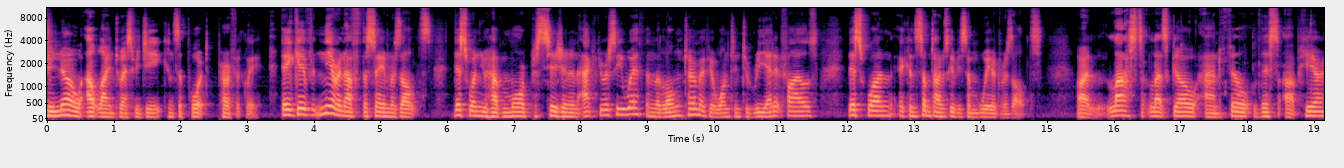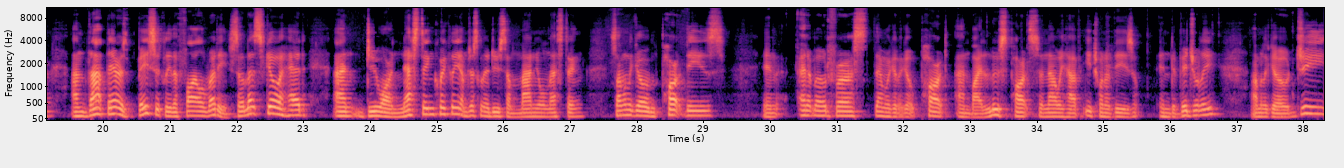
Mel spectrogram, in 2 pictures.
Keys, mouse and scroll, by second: 1.0-1.8 scroll down 1, 3.3 Tab, 5.1 shift+middle click, 15.0 shift+middle click, 15.2 scroll down 1, 17.2 alt+click, 18.1 f, 18.9 Tab, 20.1 scroll down 1, 21.1 scroll up 1, 28.4 p, 30.4 Tab, 31.8 Tab, 34.7 scroll down 1, 35.7 shift+middle click, 37.8 g.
